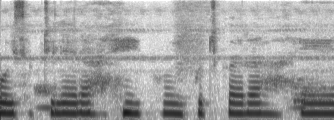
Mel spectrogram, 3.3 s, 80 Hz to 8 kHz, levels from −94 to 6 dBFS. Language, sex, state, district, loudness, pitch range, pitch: Hindi, female, Bihar, West Champaran, -17 LUFS, 195-200 Hz, 200 Hz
